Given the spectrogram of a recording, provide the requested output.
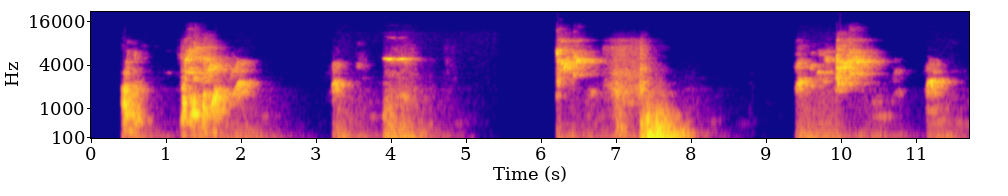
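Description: Grey parrots chatter in short bursts of harsh squawks, clicks and whistled notes, some bright and high, separated by brief silences.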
